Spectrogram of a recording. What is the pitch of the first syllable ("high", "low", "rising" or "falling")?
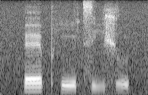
high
